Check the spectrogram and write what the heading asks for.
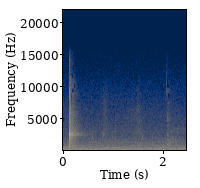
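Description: A single sharp click just after the start: a dry-erase marker's cap snapped shut. After it there is only a faint steady room hum.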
